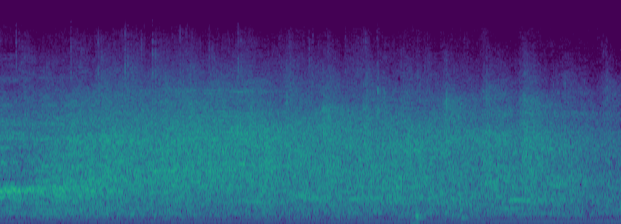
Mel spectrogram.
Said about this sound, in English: Don't nobody want to clap for that, huh?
